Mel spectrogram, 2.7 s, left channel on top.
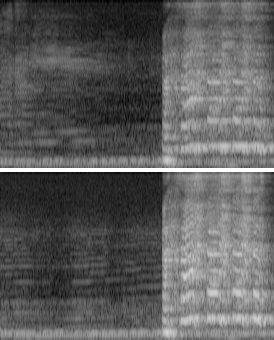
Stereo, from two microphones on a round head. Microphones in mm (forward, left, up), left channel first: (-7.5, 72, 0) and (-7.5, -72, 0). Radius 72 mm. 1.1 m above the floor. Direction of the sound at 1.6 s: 35° right (ahead or behind).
